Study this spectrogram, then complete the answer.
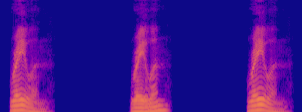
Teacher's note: To pronounce it correctly, emphasize the re sound at the beginning, followed by the lynn sound at the end. Keep the emphasis on the first syllable.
